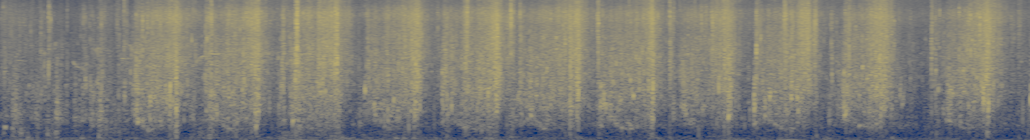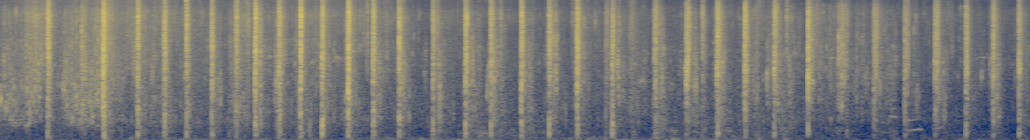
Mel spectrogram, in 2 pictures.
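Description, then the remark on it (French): Flowing river water rushes steadily, then a fast run of wet, splashy stamps begins, feet repeatedly pounding and packing mud in shallow river water at a brisk, even rhythm, compacting spread-out earth for a beaver-style structure while the river is low with little flow. “Ça c'est le beaver dance, la danse du castor. Il faut bien tasser la boue et s'amuser en même temps.”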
